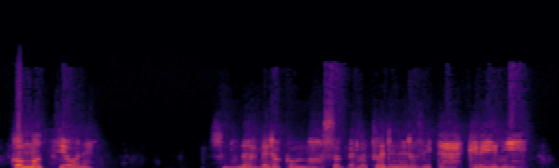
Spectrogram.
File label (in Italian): commozione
